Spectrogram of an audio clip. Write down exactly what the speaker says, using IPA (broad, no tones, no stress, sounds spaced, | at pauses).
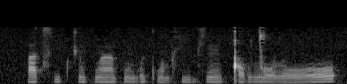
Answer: a t͡sʰ i p t͡ʃ õ kʷ ãː kʷ ẽ ɡʷ i kʷʼ ã b x i b ç ẽː ǃ ɔ b ŋ͡ǀ oː l oː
